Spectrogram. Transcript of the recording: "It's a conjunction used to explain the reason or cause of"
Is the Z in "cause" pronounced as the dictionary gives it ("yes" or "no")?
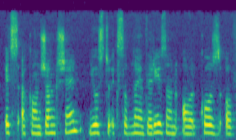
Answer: yes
